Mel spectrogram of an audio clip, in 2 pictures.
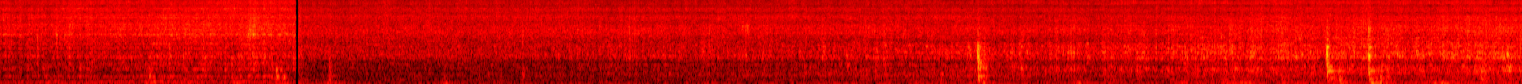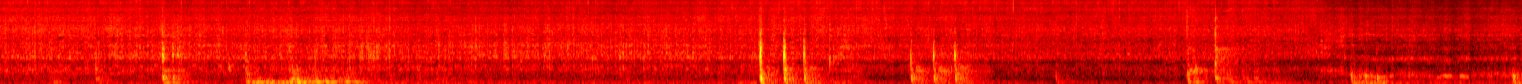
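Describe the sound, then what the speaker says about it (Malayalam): Beans frying in a pan give a steady, moderate sizzle, with occasional scraping and clinking as they are stirred now and then, and a few sharper knocks near the end. "ഇനി പയർ നമുക്ക് ഇടയ്ക്കിടയ്ക്ക് ഇളക്കി കൊടുത്താൽ മതി."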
